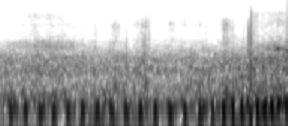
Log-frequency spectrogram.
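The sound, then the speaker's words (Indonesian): A motorcycle engine hums steadily with a low, pulsing throb, wind and road rumble filling the background as it rides along on the street. “gue juga nggak tahu sih ini soalnya gue di motor sekarang”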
